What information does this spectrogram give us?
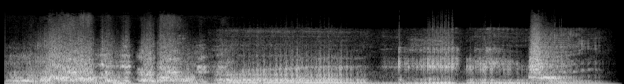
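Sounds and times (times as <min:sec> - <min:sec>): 
lion roar: 0:00.1 - 0:06.2.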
